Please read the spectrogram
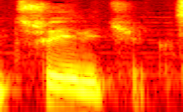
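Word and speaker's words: Trzewiczek: как правильно фамилия-то произносится? – Игнаций Тшевичек. – Тшевичек, да-да-да.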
